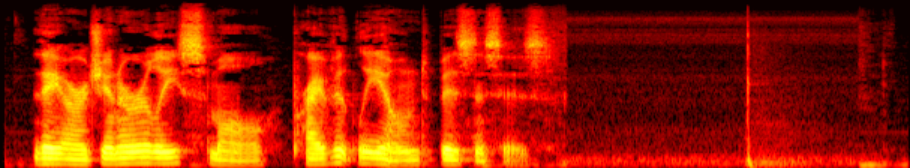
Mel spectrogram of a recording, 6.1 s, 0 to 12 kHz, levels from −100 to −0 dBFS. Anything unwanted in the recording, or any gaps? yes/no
yes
